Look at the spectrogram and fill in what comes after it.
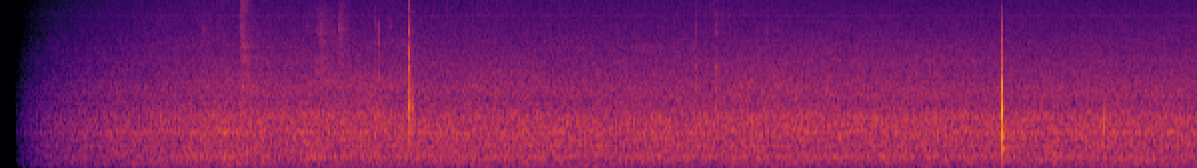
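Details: Steady fan-like room hiss with a few faint rustles and clicks.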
